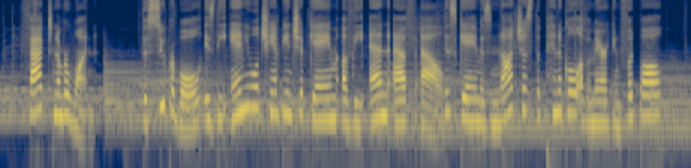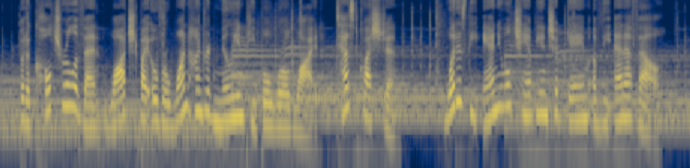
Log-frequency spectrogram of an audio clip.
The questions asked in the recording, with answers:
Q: What is the annual championship game of the NFL?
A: the Super Bowl.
